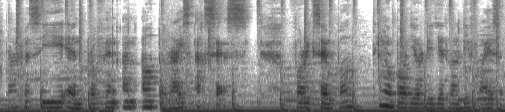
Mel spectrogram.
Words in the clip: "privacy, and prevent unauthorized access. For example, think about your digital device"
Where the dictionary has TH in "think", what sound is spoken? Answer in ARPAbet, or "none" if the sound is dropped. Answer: T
